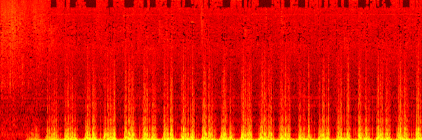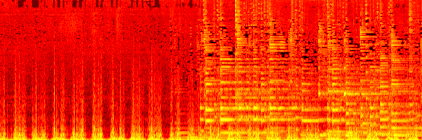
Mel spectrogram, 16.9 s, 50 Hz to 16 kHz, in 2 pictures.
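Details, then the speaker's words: Fetal heartbeat played on Doppler in a TV drama scene: fast, regular whooshing beats about 160 a minute, with music joining near the end. "zaten daha önce Kalp sesini dinlemiş miydiniz Hayır pek bebeklerin önce kalbi oluşur Bakın size dinleteyim"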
